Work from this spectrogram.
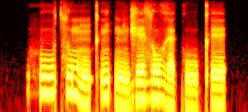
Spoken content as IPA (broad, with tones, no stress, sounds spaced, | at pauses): h uː˦ t͡s u˦ m ũ˨ kʼ ĩ˦ k͡p ĩ˨ d͡ʒ e˦ z o˦ ɣ ɛ˨ k uː˨ kʼ e˦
